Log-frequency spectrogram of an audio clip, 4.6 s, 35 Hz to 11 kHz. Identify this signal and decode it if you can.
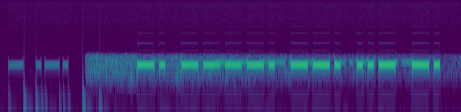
Morse code, heard as a keyed tone, about 22 wpm, 400 Hz. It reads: N9GUN
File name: contests / CW-SS-k5tr- -1400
